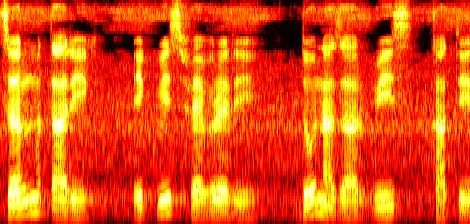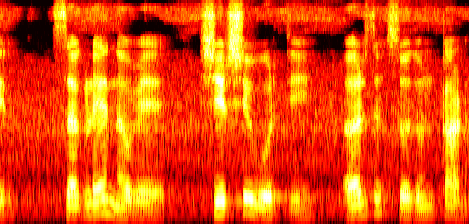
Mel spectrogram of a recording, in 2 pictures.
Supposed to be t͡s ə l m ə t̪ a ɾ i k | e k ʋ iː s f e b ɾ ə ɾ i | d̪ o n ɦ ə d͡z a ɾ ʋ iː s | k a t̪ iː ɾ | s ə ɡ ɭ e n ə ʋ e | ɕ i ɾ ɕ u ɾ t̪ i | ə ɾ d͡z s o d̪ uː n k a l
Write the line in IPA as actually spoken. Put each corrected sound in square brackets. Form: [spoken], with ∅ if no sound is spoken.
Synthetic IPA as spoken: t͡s ə l m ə t̪ a ɾ i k | e k ʋ iː s f e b ɾ ə ɾ i | d̪ o n ɦ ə d͡z a ɾ ʋ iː s | [kʰ] a t̪ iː ɾ | s ə ɡ ɭ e n ə ʋ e | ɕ i ɾ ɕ u ɾ t̪ i | ə ɾ d͡z s o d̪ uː n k a [ɽ]

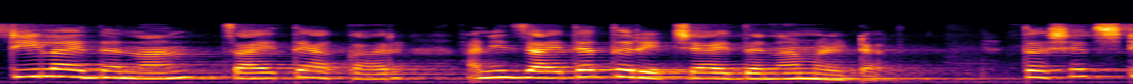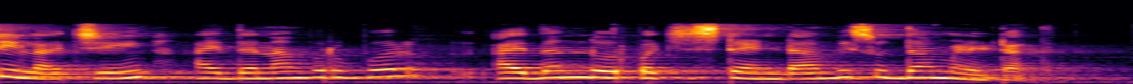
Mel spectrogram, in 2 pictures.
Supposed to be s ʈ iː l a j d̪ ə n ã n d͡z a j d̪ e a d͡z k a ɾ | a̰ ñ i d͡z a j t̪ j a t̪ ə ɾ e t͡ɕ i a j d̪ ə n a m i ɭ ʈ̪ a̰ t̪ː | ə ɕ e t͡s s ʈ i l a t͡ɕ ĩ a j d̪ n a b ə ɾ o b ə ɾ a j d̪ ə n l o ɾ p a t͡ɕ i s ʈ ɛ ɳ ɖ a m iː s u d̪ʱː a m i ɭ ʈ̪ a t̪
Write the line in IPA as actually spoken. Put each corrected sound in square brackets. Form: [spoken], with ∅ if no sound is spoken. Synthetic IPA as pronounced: s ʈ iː l a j d̪ ə n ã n d͡z a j [t̪] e a [∅] k a ɾ | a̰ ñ i d͡z a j t̪ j a t̪ ə ɾ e t͡ɕ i a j d̪ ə n a m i ɭ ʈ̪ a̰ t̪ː | ə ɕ e t͡s s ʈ i l a t͡ɕ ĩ a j d̪ n a b ə ɾ o b ə ɾ a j d̪ ə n l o ɾ p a t͡ɕ i s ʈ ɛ ɳ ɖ a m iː s u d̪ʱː a m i ɭ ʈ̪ a t̪

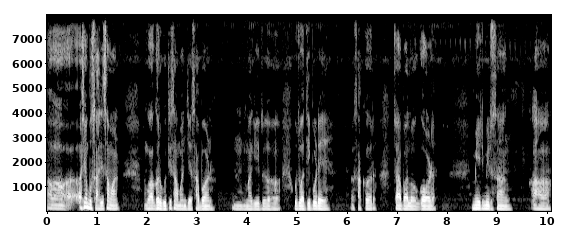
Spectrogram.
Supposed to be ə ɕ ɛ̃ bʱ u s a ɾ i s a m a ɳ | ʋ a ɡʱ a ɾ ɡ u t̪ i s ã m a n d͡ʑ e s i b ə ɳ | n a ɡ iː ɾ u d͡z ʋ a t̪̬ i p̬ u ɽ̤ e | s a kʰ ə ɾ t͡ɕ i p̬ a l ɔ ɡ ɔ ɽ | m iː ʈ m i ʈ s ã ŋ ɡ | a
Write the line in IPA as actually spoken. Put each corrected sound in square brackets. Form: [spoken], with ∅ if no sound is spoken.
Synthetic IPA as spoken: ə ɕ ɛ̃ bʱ u s a ɾ i s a m a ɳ | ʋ a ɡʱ [ə] ɾ ɡ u t̪ i s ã m a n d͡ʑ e s [a] b ə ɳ | [m] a ɡ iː ɾ u d͡z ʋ a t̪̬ i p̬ u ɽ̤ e | s a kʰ ə ɾ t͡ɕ [a] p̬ a l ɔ ɡ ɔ ɽ | m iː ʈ m i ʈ s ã ŋ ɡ | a

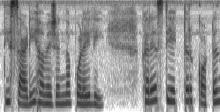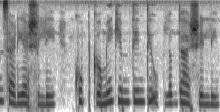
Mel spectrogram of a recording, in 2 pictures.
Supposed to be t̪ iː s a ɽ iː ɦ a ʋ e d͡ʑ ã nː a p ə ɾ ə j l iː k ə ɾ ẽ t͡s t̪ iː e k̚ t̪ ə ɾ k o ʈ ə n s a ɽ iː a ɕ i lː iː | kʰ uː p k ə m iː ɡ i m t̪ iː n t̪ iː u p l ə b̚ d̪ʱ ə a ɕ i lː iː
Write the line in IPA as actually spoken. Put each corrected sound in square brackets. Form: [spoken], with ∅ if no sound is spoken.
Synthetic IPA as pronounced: t̪ iː s a ɽ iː ɦ a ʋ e d͡ʑ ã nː a p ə [ɭ] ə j l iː k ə ɾ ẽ t͡s t̪ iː e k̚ t̪ ə ɾ k [ɔ] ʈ ə n s a ɽ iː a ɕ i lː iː | kʰ uː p k ə m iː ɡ i m t̪ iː n t̪ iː u p l ə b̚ d̪ʱ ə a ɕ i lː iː

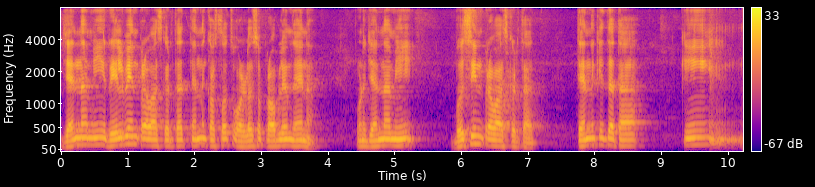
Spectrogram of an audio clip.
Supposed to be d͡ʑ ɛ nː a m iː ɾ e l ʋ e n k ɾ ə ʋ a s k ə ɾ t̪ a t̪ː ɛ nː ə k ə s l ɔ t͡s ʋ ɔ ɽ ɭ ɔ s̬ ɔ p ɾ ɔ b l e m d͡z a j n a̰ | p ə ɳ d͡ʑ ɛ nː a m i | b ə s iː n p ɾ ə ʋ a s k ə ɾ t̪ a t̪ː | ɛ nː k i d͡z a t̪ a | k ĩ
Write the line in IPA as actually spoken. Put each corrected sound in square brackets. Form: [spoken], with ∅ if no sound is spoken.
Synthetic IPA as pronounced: d͡ʑ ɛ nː a m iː ɾ e l ʋ e n [p] ɾ ə ʋ a s k ə ɾ t̪ a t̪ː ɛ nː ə k ə s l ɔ t͡s ʋ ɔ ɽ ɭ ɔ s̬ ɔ p ɾ ɔ b l e m d͡z a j n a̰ | p ə ɳ d͡ʑ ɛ nː a m i | b ə s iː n p ɾ ə ʋ a s k ə ɾ t̪ a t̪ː | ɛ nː k i d͡z a t̪ a | k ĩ

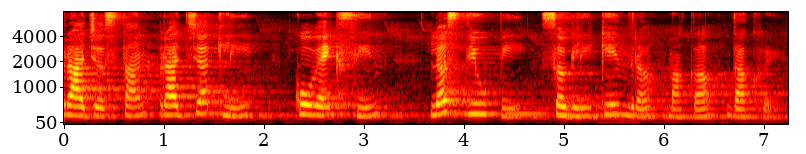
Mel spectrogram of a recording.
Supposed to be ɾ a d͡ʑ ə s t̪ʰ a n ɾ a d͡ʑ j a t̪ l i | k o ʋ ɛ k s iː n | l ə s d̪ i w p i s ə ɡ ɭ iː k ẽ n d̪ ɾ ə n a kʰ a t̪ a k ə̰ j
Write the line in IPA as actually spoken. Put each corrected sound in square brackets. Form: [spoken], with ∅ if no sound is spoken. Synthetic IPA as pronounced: ɾ a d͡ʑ ə s t̪ʰ a n ɾ a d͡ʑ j a t̪ l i | k o ʋ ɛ k s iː n | l ə s d̪ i w p i s ə ɡ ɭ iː k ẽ n d̪ ɾ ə [m] a [k] a [d̪] a [kʰ] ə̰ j

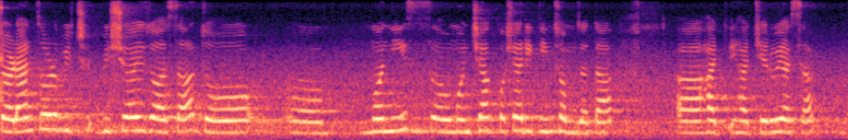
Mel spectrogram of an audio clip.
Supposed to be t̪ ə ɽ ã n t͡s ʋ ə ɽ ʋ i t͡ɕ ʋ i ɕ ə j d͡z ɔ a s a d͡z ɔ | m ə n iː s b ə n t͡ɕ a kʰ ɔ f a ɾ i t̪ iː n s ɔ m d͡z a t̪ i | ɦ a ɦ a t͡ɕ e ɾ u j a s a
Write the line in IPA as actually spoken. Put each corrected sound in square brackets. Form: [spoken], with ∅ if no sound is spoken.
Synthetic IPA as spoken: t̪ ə ɽ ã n t͡s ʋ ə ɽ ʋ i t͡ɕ ʋ i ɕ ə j d͡z ɔ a s a d͡z ɔ | m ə n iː s [m] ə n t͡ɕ a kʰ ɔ [ɕ] a ɾ i t̪ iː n s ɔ m d͡z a t̪ [a] | ɦ a ɦ a t͡ɕ e ɾ u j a s a

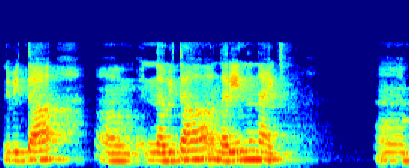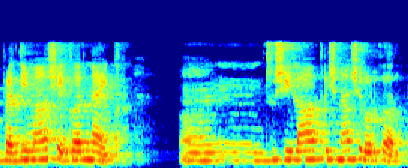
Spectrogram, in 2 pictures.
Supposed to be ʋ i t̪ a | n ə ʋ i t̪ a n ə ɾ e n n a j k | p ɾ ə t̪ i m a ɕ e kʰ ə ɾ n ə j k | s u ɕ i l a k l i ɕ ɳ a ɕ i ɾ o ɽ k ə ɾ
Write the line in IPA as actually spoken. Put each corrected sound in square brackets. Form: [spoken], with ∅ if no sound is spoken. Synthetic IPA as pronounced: ʋ i t̪ a | n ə ʋ i t̪ a n ə ɾ e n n a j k | p ɾ ə t̪ i m a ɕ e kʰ ə ɾ n [a] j k | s u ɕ i l a k [ɾ] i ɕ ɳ a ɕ i ɾ o ɽ k ə ɾ

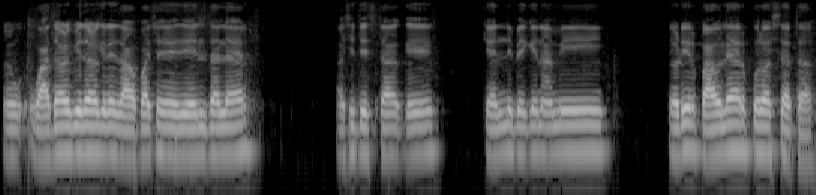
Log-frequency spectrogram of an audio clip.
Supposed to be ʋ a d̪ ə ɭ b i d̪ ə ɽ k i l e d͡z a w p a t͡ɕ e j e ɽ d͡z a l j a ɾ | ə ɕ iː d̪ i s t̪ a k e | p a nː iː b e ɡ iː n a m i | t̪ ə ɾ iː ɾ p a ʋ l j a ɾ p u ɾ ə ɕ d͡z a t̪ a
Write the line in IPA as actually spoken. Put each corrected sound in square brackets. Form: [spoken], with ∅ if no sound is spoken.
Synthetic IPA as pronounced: ʋ a d̪ ə ɭ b i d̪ ə [ɭ] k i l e d͡z a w p a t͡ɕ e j e [l] d͡z a l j a ɾ | ə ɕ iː d̪ i s t̪ a k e | [k] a nː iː b e ɡ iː n a m i | t̪ ə [ɽ] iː ɾ p a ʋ l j a ɾ p u ɾ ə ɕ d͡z a t̪ a

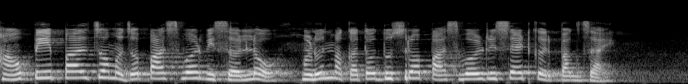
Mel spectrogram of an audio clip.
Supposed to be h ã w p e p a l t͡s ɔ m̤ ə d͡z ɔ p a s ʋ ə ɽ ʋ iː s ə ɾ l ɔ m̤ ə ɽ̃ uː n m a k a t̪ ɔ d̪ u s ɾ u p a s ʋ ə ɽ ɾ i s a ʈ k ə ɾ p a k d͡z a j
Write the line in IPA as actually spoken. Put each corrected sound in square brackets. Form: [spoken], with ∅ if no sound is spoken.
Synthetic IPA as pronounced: h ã w p e p a l t͡s ɔ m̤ ə d͡z ɔ p a s ʋ ə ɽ ʋ [i] s ə ɾ l ɔ m̤ ə ɽ̃ uː n m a k a t̪ ɔ d̪ u s ɾ [ɔ] p a s ʋ ə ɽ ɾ i s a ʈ k ə ɾ p a k d͡z a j

